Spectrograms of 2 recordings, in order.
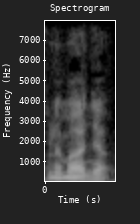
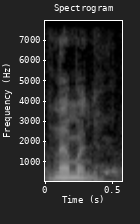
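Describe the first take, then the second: First: The name is said with an English-speaker accent. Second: The name is said with a native Serbian accent. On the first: The speaker calls it wrong. "Instead of Nemanja" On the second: The speaker calls it right. "accent is different"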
